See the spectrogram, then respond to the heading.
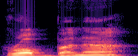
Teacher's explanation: را را بلند خانده میشه پر خوانده میشه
